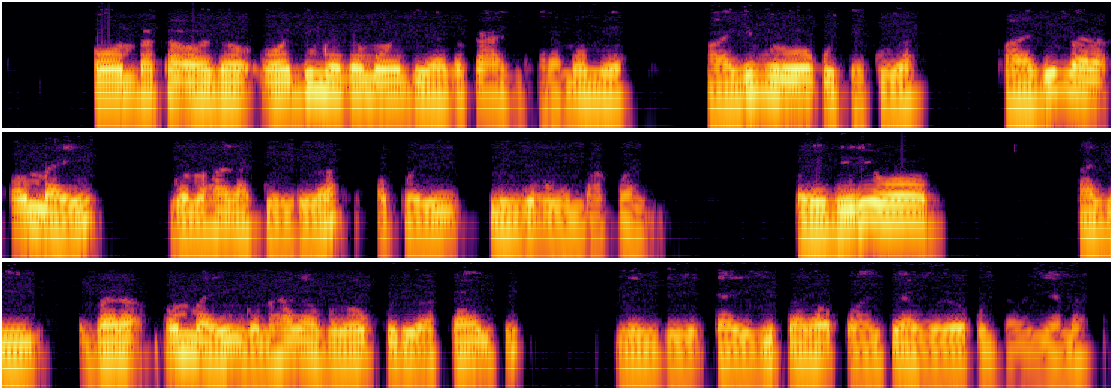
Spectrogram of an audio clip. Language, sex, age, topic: Oshiwambo, male, 25-35, agriculture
